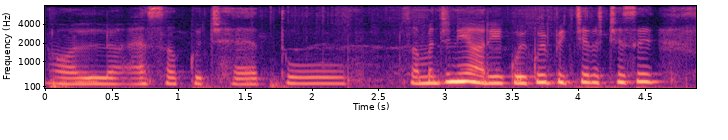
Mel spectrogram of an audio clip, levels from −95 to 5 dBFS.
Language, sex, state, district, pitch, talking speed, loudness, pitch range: Hindi, female, Bihar, West Champaran, 235 Hz, 185 wpm, -16 LUFS, 215-270 Hz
